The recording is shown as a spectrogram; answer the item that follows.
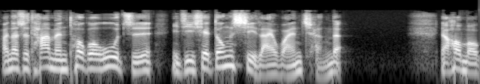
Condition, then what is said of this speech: None; typical speech.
